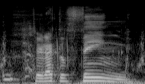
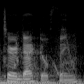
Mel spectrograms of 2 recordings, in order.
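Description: First: The word thing is strongly stressed. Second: The word thing is not specially stressed.

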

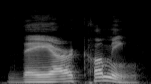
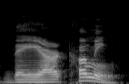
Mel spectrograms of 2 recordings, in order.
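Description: Both takes have the same delivery.

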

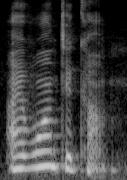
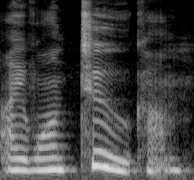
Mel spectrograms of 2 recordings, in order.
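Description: First: The word 'to' is said weakly and reduced. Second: The word 'to' is said fully and strongly. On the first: "خیلی ضعیف تلفظ کرد" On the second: "نگفت مثلا"

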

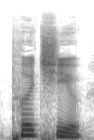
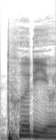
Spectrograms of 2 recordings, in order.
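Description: First: The t in put sounds like t. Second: The t in put sounds like r.

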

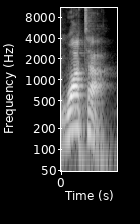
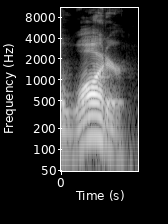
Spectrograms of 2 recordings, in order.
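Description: First: It is said in the local foreign accent. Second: It is said in an American accent.

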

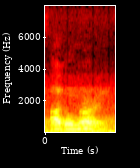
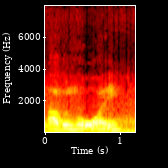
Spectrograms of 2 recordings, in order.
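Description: First: The final syllable ends with an 'ai' sound. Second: The final syllable ends with an 'oi' sound.

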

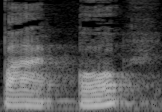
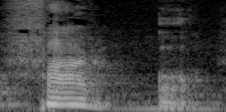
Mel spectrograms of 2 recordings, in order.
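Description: First: The word begins with a p sound. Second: The word begins with an f sound. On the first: The speaker calls it right. "Par o y no far o" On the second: The speaker calls it wrong. "no far o"

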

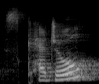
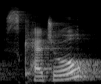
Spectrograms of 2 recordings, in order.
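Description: First: It is said in an American accent with sk. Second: The same.

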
